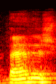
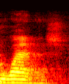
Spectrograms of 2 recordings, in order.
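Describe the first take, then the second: First: The word begins with a B sound. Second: The word begins with a W sound. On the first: "banish is a wedding" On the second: "a feminine noun gets aspirated"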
